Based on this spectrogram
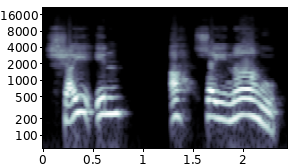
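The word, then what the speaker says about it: شيء أحصيناه: Tulisannya syaiin ahsyainahu, syaiin ahsyainahu. Cara membacanya juga jelas sama seperti tulisannya. Syaiin ahsyainahu, syaiin ahsyainahu. In a, in a.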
